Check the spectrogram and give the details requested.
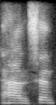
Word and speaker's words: Janson: Either way is correct. Janson. O kaya pala kahit Hansen pwede.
